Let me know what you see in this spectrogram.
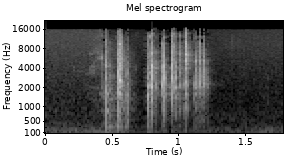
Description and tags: A series of sounds made by dropping small pieces of wood.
